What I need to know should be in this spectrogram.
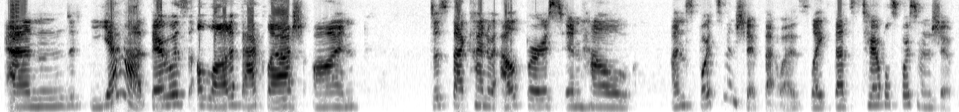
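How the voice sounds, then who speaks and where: Bubbly woman in her 30s on a podcast, bright voice, chatty. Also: unhurried, poor audio. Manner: bubbly, chatty, acts out high-pitched voices in her stories. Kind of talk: casual podcast chat.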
